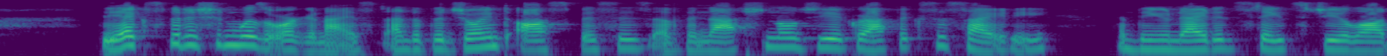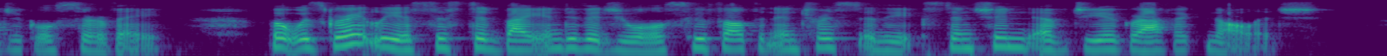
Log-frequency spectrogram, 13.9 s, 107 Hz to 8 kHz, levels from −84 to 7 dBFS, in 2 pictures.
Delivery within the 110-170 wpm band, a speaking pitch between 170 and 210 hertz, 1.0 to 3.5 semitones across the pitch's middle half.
Yes: average, 155 wpm; medium, 185 Hz; average, 2.9 semitones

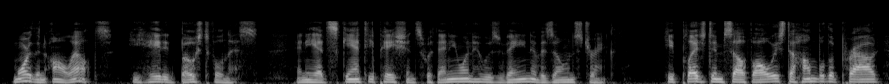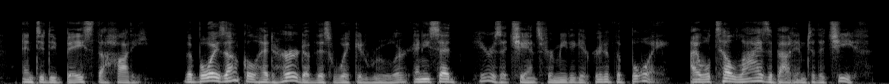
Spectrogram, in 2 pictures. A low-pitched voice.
Yes: low, 110 Hz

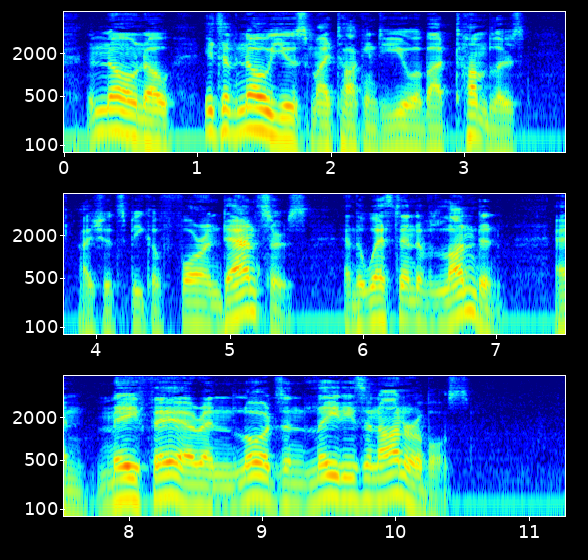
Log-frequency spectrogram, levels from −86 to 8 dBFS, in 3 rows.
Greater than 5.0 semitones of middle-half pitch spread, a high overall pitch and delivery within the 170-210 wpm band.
No: wide, 5.5 semitones; low, 120 Hz; average, 175 wpm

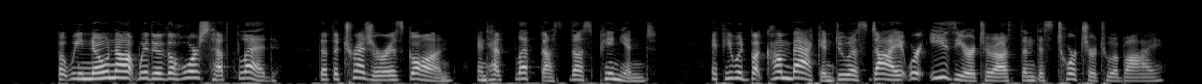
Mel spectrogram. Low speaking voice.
No: high, 230 Hz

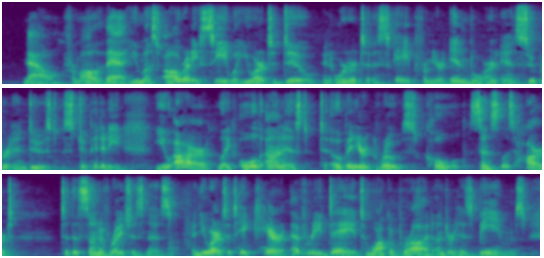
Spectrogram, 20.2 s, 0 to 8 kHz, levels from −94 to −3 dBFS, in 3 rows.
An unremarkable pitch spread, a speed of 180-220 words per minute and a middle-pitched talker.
No: average, 4.6 semitones; average, 160 wpm; medium, 175 Hz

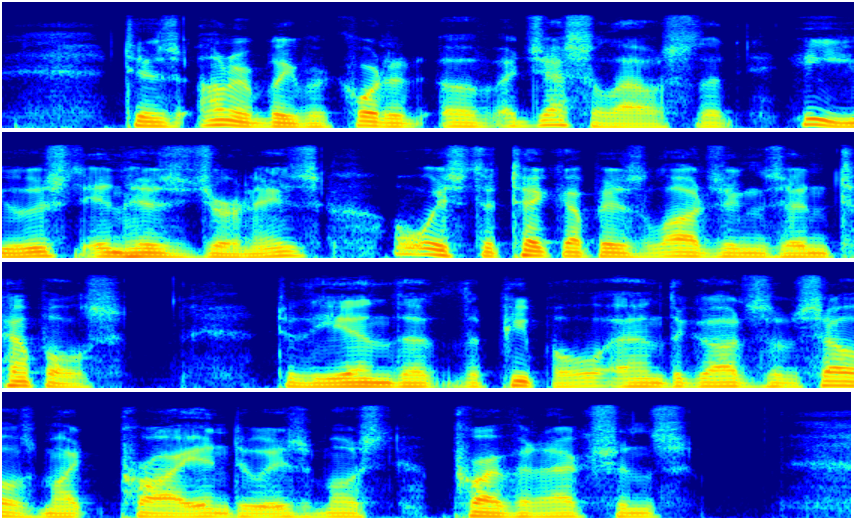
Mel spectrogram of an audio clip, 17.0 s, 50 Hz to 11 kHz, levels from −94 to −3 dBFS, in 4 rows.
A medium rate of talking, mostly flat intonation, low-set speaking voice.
No: slow, 125 wpm; narrow, 2.1 semitones; very low, 95 Hz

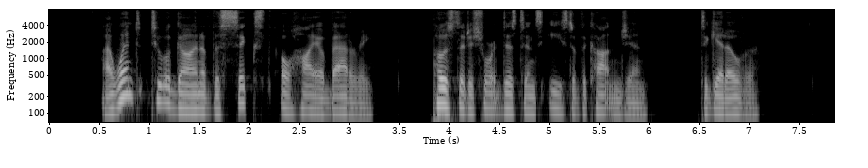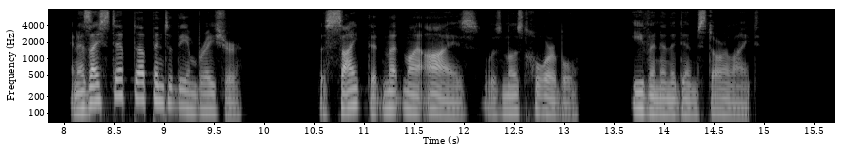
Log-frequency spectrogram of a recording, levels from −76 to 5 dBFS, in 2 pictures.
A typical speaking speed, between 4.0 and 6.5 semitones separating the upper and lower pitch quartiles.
Yes: average, 170 wpm; average, 5.3 semitones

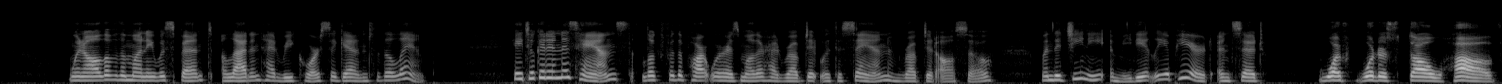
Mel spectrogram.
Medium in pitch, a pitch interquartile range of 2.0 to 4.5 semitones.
Yes: medium, 175 Hz; average, 3.4 semitones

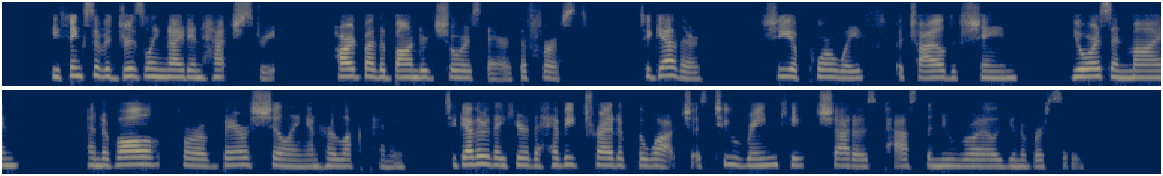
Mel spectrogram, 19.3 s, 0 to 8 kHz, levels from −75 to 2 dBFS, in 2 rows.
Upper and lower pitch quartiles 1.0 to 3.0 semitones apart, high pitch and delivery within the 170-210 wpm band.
Yes: narrow, 2.4 semitones; high, 215 Hz; average, 180 wpm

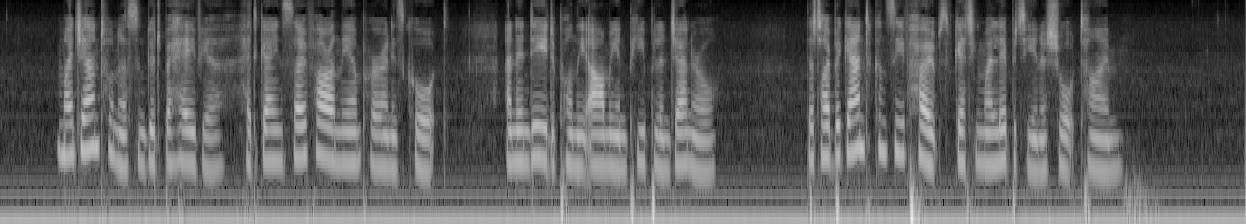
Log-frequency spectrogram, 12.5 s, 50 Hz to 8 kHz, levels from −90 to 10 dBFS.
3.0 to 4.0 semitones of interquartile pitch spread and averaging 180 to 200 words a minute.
Yes: average, 3.6 semitones; average, 185 wpm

